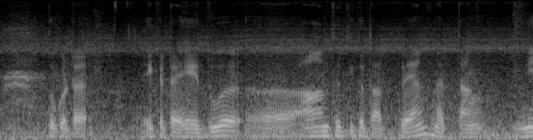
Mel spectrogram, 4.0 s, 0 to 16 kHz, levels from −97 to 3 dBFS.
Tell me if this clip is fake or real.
real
